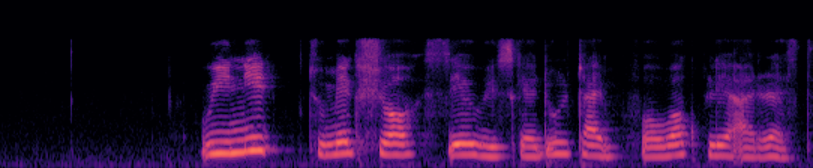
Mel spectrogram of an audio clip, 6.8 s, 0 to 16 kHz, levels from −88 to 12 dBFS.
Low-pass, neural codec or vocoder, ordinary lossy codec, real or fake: 7.2 kHz; none; none; real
